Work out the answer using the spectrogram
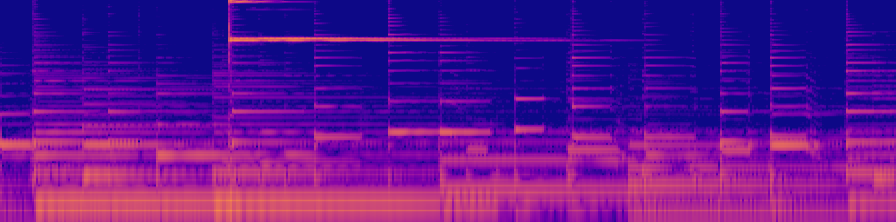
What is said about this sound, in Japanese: リラックスできる鐘の音を聞いていただいてからスタートです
